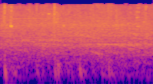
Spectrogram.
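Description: Basketball being dribbled on a hardwood court, a few short thuds, over a steady murmur from the arena crowd. A sharp click comes right at the start.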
